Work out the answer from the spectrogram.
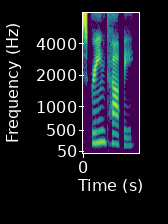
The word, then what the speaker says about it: scrcpy: the following first is scrcp pronounced as screen copy next is Bluetooth audio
